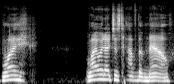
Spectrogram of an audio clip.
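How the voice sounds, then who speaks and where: A man's voice: high-pitched, steady tone, slow pace, sharp tone, clean tone. Joking young man gaming with friends. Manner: profane, joking banter. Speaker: streamer playing a game. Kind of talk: casual gaming chat.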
